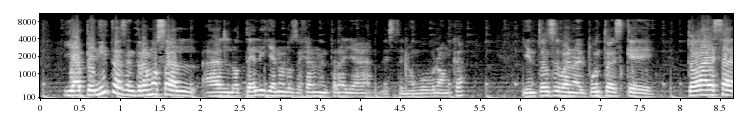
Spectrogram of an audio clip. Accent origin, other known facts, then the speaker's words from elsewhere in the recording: Mexico; Pero siendo mexicanos, siendo como somos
